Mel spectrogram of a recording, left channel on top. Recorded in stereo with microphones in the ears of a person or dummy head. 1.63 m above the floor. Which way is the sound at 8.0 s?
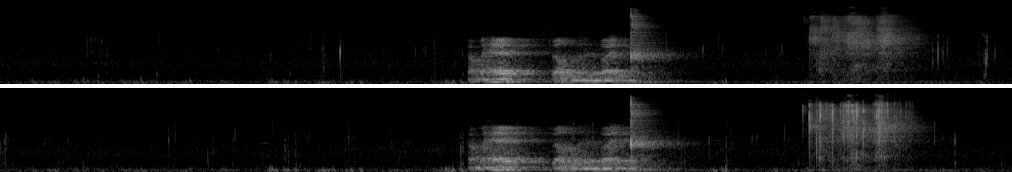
60° right (ahead or behind).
